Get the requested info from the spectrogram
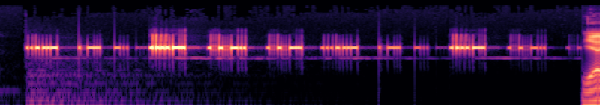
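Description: A run of electronic beeps of uneven length, about a dozen, on one steady high tone with a fainter lower tone under it, stopping just before speech resumes.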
